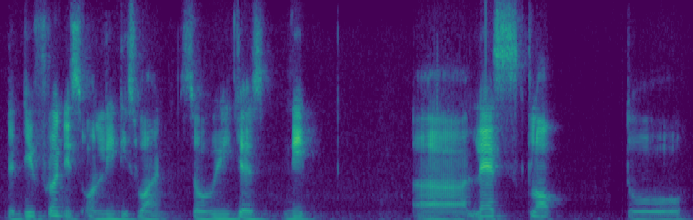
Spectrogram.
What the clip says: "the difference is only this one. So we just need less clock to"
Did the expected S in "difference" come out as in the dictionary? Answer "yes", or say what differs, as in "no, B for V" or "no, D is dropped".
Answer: no, S is dropped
